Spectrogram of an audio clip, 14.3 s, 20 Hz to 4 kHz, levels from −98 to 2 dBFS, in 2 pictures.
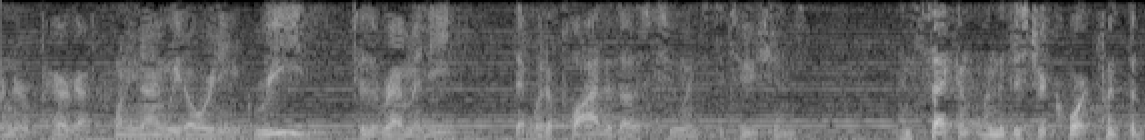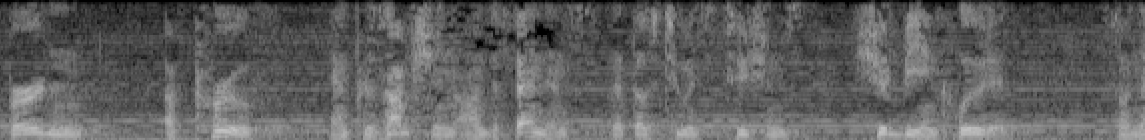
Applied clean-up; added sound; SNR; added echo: none; Bowed string instrument; 12 dB; none.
